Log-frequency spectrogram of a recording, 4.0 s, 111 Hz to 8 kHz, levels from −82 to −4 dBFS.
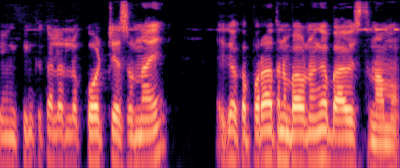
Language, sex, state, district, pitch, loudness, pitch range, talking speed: Telugu, male, Andhra Pradesh, Visakhapatnam, 130 Hz, -15 LUFS, 125-135 Hz, 150 wpm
